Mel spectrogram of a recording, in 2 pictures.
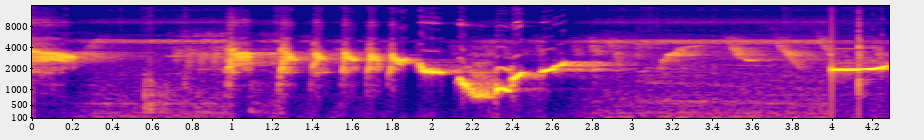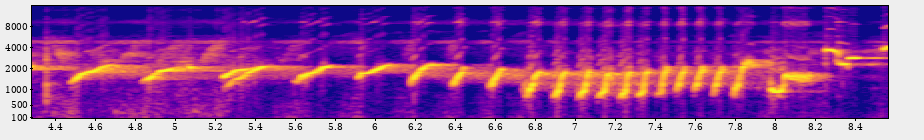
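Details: White-rumped shama song played as a lure to provoke other birds into singing: varied whistles, then a fast run of about twenty repeated rising notes, under a steady high electronic tone.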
